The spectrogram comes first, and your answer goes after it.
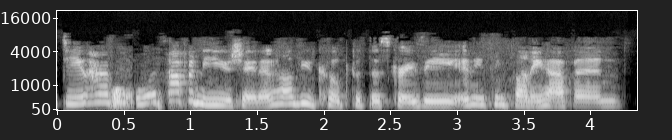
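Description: Young mom cohost, a bit sick, laughs a lot, raspy dry sound. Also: female voice, medium pitch, fast talker, no echo, muffled recording. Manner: giggly, candid and crude. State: sick with a fever. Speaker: podcast co-host. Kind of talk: casual chat.

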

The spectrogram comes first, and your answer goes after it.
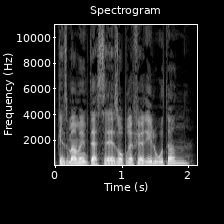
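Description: A man's voice: mid-range voice, expressive, a little fast, darkish tone, no echo, studio quality. A man with a Québécois French accent hosting a radio show, chatting casually and joking with a guest. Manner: joking, playful, bouncy intonation.

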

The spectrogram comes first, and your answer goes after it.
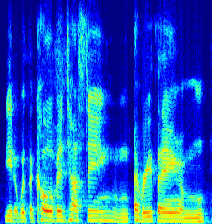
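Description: A woman's voice: low-pitched, steady tone, normal speed, highs cut off. A woman co-hosting a radio show and a mother, chatting in a rambling way with frequent fillers. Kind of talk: casual radio banter.

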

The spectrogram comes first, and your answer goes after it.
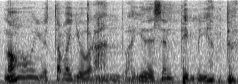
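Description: A man's voice: mid-range voice, big pitch swings, a little fast, creaky, background noise. A man, a pastor telling a personal story in a fervent, dramatic sermon, calling his listeners brother.

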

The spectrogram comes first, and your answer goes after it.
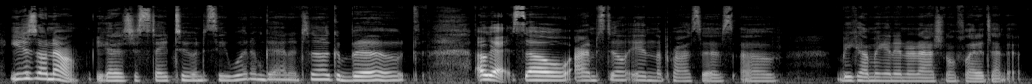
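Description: A woman hosting her own podcast, telling a personal story in a chatty, animated way. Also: creaky, dry recording. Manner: chatty and animated, jumps into high voices for quotes. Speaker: podcast host. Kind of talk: casual storytelling monologue.

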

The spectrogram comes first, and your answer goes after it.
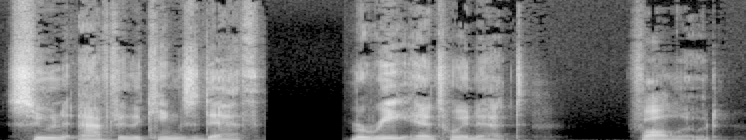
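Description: A man narrating a scripted history story in a measured, grave storytelling manner. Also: mid-range voice, expressive.

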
